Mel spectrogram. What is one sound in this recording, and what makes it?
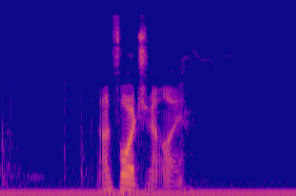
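A man speaks briefly in a firm voice.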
